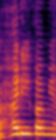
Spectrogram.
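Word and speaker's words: 貼り紙: 자주 가는 라면집도 해너 폐점에 하리가미 자 하리가미 하면은요. 하르가 붙이다라는 말이고 카미가 종인데요. 이렇게 하리하고 붙어 가지고 또 탁점이 붙여졌습니다. 탁점이 붙여지는 이유는 발음을 편하게 하기 위해서예요.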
